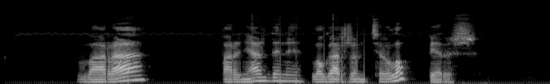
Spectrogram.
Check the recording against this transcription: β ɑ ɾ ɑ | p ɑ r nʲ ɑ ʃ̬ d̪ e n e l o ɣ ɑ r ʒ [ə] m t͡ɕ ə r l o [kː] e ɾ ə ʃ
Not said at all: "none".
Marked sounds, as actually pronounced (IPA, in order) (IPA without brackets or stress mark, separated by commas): ə, pː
